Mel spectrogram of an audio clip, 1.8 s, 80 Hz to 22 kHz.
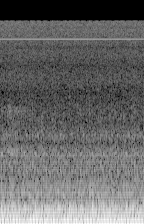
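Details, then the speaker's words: Toyota Prado 150 diesel shortly after cold start, heard from cabin: low idle with uneven, lumpy beat felt through the seat; rough idle, injector diagnostics point to cylinder 3 or 2, cracked pistons suspected. "Yeah, it's like rough coming back to idle. Rough idle. I can feel it through the seat, you know. It's like rough."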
